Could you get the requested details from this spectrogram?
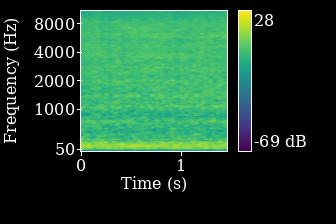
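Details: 1940 Ford Tudor street rod V8, warm at about 190°F with good oil pressure, idling around 800 rpm after carb spacer reinstall and plug cleaning: steady even low rumble, no knocks or misses; normal idle.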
